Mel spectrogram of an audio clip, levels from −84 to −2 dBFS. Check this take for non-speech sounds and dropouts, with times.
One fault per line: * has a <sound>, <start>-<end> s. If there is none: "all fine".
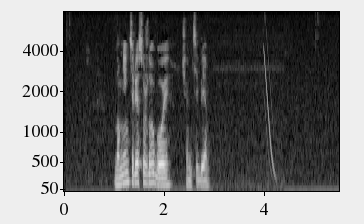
* has a chirp, 4.0-4.3 s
